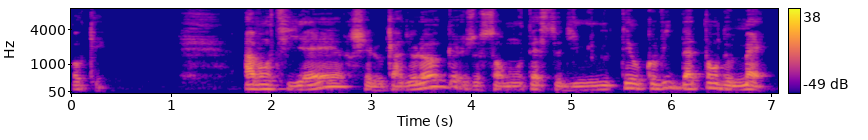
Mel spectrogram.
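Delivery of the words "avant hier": ordinary talk, nothing marked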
